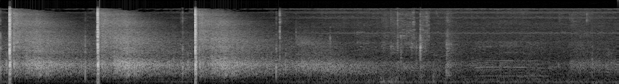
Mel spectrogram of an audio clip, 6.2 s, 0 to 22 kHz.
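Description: SIG P226 MK25 9mm pistol firing three shots about a second apart, each followed by a long echo, then a weaker fourth shot, at bowling pins.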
